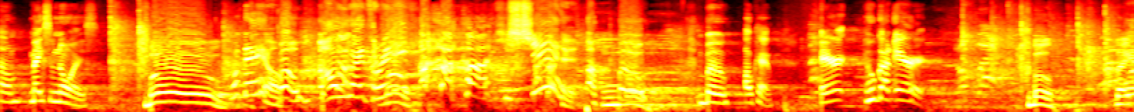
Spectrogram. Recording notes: We had the honor to perform a live show at the first annual Milwaukee Podcast Festival (MPF), headlined by The Brilliant Idiots.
